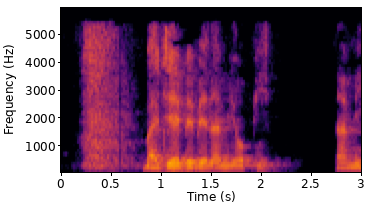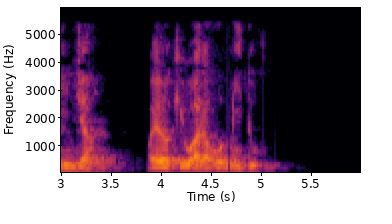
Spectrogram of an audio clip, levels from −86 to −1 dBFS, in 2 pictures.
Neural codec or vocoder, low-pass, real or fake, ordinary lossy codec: none; 5.4 kHz; real; MP3, 32 kbps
